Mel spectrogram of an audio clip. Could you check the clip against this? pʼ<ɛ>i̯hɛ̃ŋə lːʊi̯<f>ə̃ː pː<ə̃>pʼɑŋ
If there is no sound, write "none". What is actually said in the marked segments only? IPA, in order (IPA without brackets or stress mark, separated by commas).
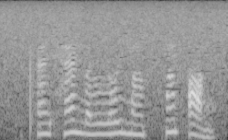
ɛ̃, m, ə̃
